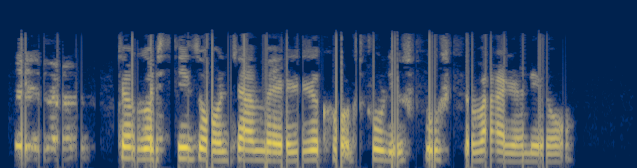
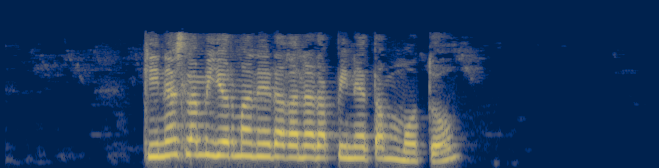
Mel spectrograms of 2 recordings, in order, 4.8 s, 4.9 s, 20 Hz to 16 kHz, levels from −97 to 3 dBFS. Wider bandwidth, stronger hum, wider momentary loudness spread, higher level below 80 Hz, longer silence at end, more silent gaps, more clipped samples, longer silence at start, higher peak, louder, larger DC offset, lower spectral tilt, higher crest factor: about the same, 7.6 kHz vs 8 kHz; neither; first, 12 LU vs 6 LU; first, -52 dBFS vs -68 dBFS; second, 0.5 s vs 1.5 s; neither; neither; second, 0.1 s vs 1.1 s; about the same, -2 dBFS vs -4 dBFS; about the same, -17 LUFS vs -17 LUFS; neither; about the same, -4.5 dB/octave vs -4.5 dB/octave; about the same, 16 dB vs 16 dB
